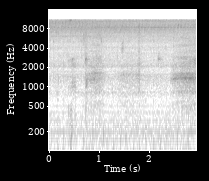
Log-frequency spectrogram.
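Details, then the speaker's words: Philips N2400 tape recorder after a mechanical overhaul: the transport runs with a soft, even hush and no more screeching or rattling, spool no longer wobbling, and the motor shuts off immediately. "And as you can hear, the mechanism's running nice and quietly, and no more screeching sounds or death rattles or anything like that."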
